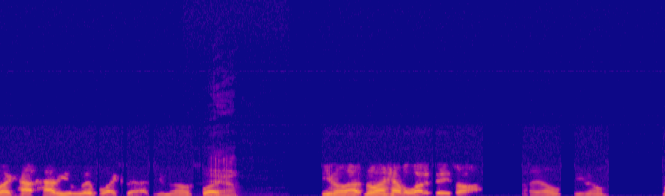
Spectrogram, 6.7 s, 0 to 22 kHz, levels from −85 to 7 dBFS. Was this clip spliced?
no; 0 cuts

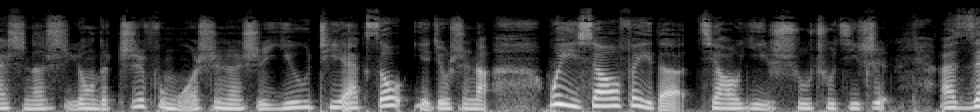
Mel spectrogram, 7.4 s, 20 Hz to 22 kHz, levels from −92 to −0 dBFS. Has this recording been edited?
no; 0 cuts

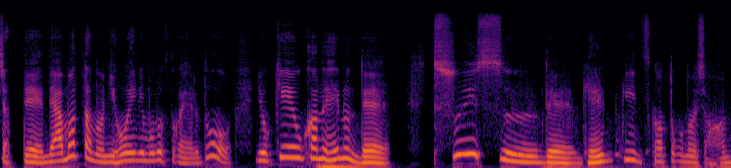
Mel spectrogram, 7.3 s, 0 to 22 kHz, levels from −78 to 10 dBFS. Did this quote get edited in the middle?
yes; 1 cut; at 4.3 s

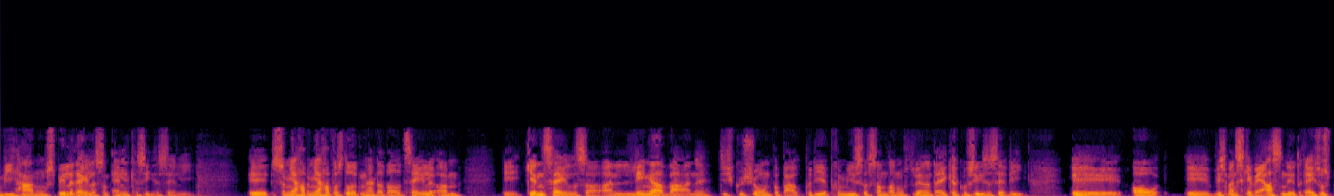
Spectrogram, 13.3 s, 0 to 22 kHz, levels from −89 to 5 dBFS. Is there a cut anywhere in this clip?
yes; 2 cuts; at 3.1 s, 3.8 s

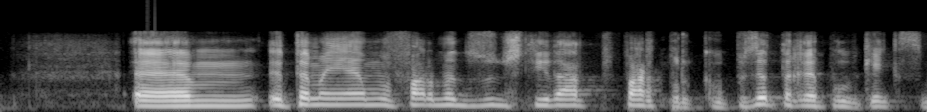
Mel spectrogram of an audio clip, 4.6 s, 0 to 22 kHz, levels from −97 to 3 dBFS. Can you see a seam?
yes; 1 cut; at 3.3 s

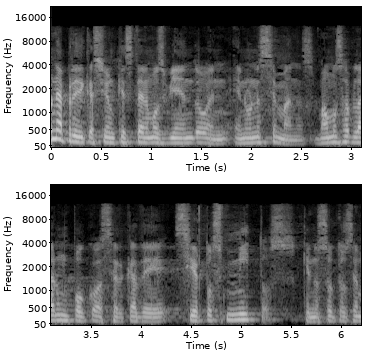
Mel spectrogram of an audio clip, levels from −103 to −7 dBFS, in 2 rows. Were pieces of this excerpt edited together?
no; 0 cuts

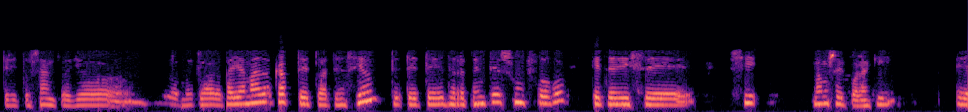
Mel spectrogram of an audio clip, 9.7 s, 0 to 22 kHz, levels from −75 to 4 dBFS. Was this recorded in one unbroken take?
no; 5 cuts; at 1.8 s, 2.3 s, 2.7 s, 3.9 s, 5.7 s

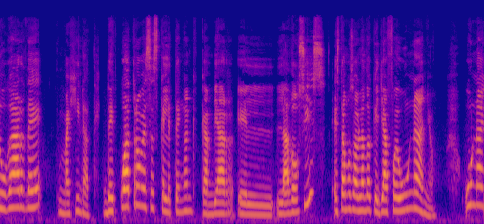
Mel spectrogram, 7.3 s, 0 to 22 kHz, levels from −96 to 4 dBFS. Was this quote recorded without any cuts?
no; 3 cuts; at 1.5 s, 3.5 s, 4.9 s

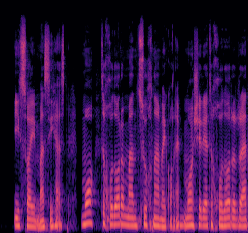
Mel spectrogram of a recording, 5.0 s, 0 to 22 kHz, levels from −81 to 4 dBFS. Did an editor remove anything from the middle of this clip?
yes; 1 cut; at 2.0 s

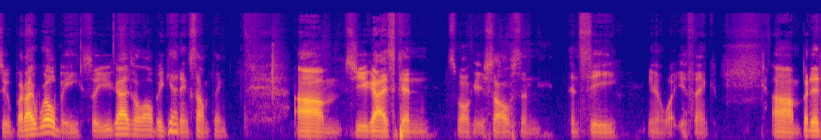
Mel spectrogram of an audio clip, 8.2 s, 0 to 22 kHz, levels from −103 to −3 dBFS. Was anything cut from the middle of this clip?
no; 0 cuts

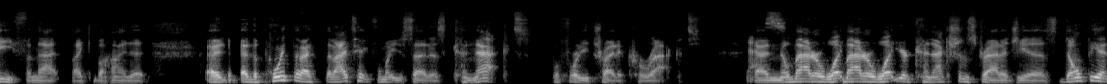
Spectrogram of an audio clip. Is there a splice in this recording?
yes; 2 cuts; at 0.9 s, 8.4 s

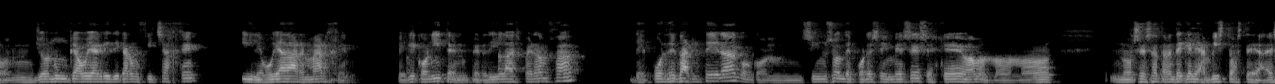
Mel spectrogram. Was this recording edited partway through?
yes; 4 cuts; at 4.1 s, 5.0 s, 6.9 s, 7.5 s

